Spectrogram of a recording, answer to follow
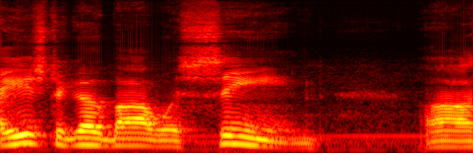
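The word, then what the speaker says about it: San: to go by was scene uh some people pronounced it Shan it was s a n i always pronounced it scen uh but most people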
